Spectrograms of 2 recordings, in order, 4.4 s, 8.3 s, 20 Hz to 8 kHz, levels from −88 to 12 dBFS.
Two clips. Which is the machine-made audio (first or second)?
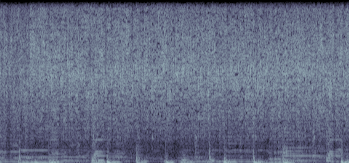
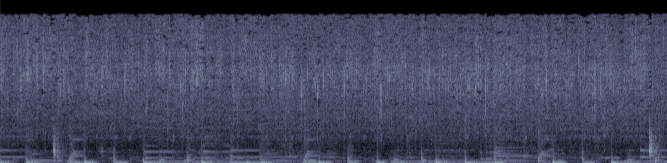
second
